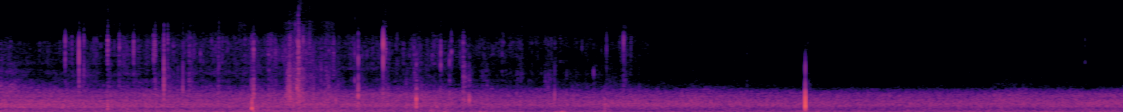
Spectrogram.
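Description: Scooter tyres roll over rough pavement.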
